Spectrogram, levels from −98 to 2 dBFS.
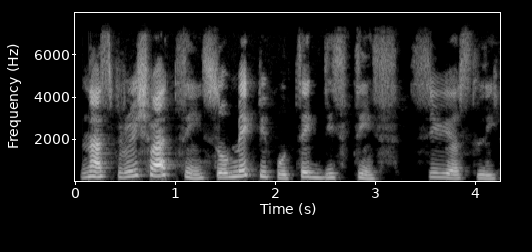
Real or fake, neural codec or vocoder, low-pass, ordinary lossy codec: real; none; 7.2 kHz; none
